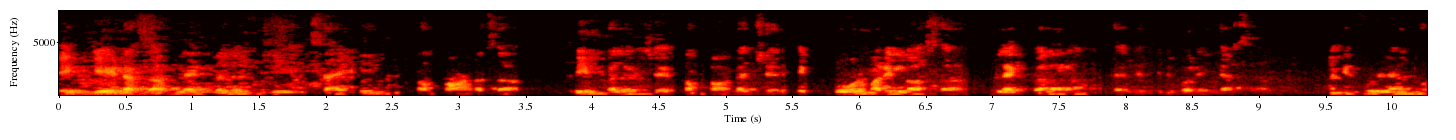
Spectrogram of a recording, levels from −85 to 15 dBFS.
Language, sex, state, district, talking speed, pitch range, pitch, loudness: Konkani, male, Goa, North and South Goa, 150 wpm, 315-475 Hz, 345 Hz, -26 LUFS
